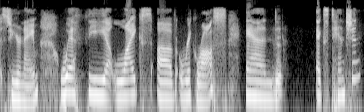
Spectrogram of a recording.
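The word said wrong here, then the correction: XXXTentacion: Is that how you say it? – XXX Tentacion. Yeah.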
